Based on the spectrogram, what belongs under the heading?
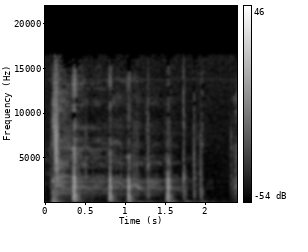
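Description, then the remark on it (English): Typing on a computer keyboard by a woman, the producer: about half a dozen crisp key clicks in an uneven rhythm, moderately loud, with no one talking. “She's typing at us.”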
